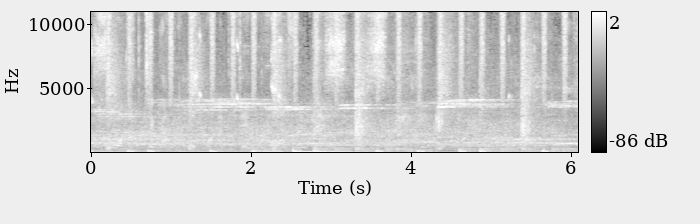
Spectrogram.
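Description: Background hip-hop music with a steady drum beat and deep bass.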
